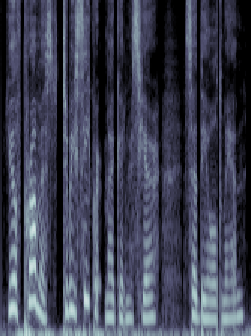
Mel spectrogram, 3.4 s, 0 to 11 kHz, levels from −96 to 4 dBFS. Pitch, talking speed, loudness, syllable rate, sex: 215 Hz, 235 wpm, -21 LUFS, 6.1 syllables/s, female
